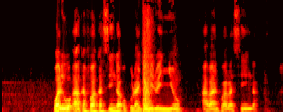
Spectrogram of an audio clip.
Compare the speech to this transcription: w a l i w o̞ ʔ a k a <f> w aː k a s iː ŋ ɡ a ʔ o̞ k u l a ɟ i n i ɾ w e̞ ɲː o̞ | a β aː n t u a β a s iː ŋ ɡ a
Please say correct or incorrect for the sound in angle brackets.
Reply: correct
